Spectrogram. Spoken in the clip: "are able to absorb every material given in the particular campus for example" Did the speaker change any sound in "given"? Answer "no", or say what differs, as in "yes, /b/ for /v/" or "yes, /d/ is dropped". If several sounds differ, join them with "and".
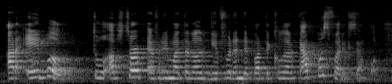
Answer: yes, /f/ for /v/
